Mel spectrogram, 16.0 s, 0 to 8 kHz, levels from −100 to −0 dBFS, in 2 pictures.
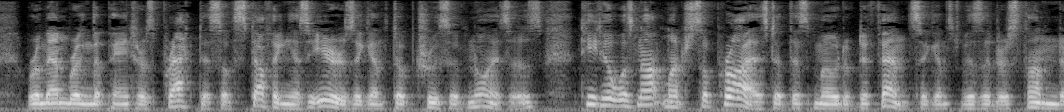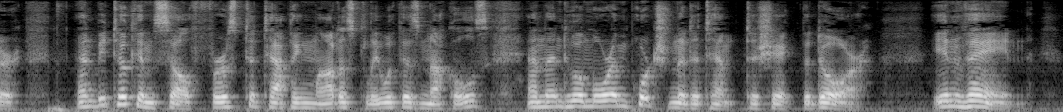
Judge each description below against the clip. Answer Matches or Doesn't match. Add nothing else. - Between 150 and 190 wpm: Matches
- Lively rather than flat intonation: Matches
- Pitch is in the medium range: Doesn't match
